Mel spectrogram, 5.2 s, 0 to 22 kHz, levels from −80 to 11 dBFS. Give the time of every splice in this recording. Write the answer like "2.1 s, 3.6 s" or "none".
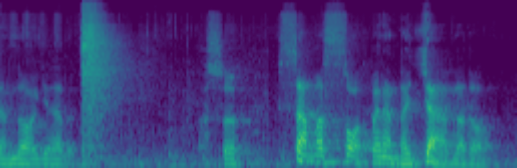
2.7 s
